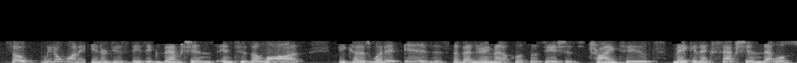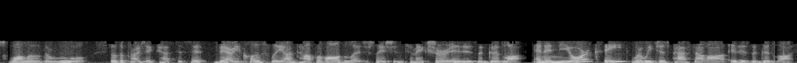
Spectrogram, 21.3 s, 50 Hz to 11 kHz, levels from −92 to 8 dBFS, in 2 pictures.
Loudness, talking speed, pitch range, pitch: -20 LUFS, 195 wpm, 210-235 Hz, 220 Hz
